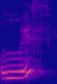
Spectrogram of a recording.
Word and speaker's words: лис: А слово лис ми вимовляємо твердо і він позначається однією рисочкою. Так, молодці.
